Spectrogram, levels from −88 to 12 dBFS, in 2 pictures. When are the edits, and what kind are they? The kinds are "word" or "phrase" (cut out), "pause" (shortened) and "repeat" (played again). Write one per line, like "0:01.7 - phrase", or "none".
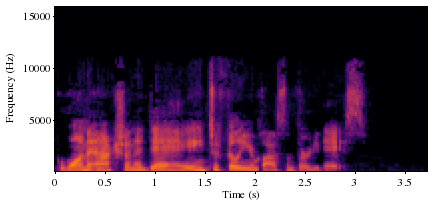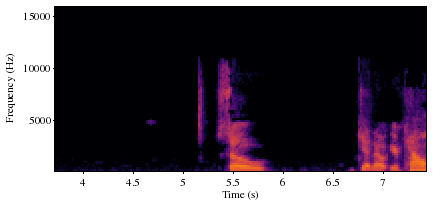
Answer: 0:02.0 - word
